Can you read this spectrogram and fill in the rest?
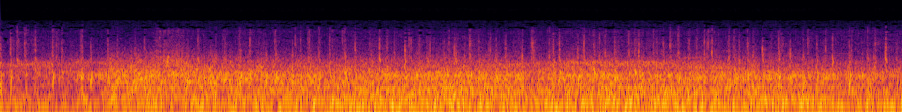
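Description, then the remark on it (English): Horses' hooves clip-clop steadily throughout as the horses are ridden, a rapid run of overlapping hoofbeats set against a loud, constant rush of wind and low rumble. No one speaks. “Well, there ain't even no shed there for the horses.”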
